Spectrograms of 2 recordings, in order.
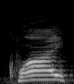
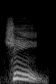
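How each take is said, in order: First: The word sounds like 'kwai'. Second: The word sounds like 'chee'. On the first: The speaker calls it wrong. "you would think you would pronounce it Quai, but you don't" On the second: The speaker calls it right. "You pronounce it Chi"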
